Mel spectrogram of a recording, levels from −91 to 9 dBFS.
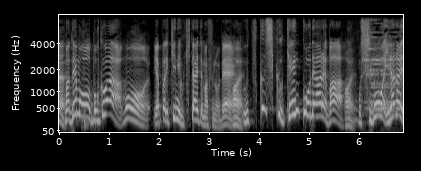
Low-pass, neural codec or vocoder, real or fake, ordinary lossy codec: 7.2 kHz; none; real; none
